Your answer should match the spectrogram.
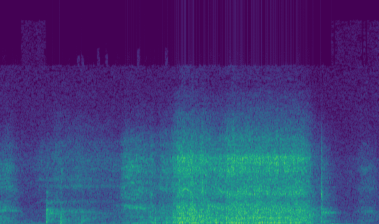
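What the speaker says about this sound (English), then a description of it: "I'm going to drill with a larger drill bit. Then I'm going to use the final size bit." A power drill whirs close by, fitted with a larger bit to enlarge holes in a metal shed, the motor revving up and down in short pulses, loudest in the middle of the burst.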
